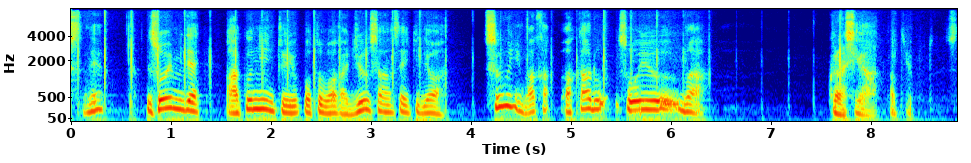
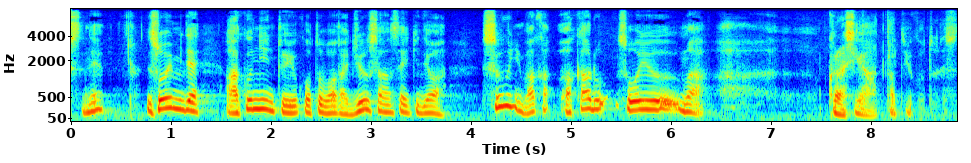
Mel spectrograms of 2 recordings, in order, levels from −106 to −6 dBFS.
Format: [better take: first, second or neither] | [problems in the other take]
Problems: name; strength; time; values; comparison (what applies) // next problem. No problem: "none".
second | noise reduction (neural mask model RNNoise)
